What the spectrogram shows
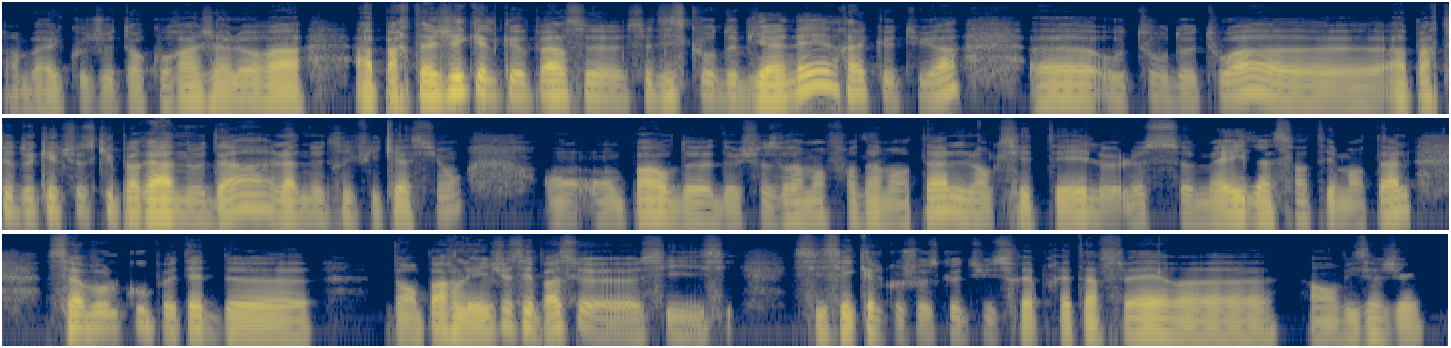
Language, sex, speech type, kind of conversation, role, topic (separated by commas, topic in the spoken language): French, male, conversation, podcast, host, Comment gères-tu les notifications envahissantes ?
